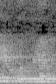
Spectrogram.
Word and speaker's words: European: তারপর দেখবে এখানে দেওয়া আছে দেখো ইউরোপিয়ান, দেখো এক্ষুনি আমরা শিখেছি ইউরোপিয়ান, a European country, the pronunciation is u.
